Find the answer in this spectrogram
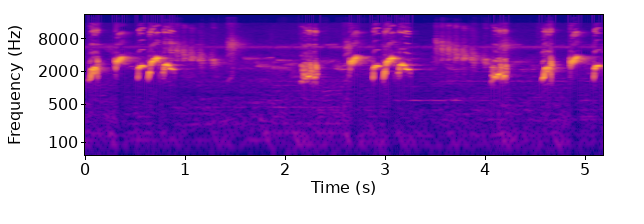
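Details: Song of a red-whiskered bulbul, Thailand, meant to rouse caged birds: repeated bright, bubbling whistled phrases of three to four curved notes, interspersed with sharper squeaky calls, coming roughly every second or so.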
